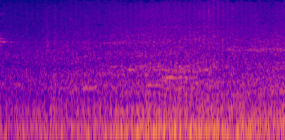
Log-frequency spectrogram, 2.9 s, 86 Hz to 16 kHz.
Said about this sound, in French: Au niveau de l'espace Songodé, ce taxi roule à 20 km à l'heure. À l'intérieur, les passagers se plaignent des secousses.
